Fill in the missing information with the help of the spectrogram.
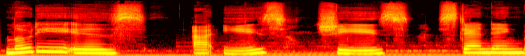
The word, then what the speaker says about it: Lodee: I believe right towards the end of our last encounter, Lodi had made an appearance. Did I say that right? – Yeah, you did. – Awesome.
